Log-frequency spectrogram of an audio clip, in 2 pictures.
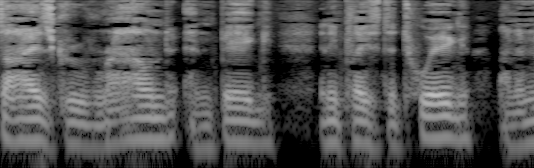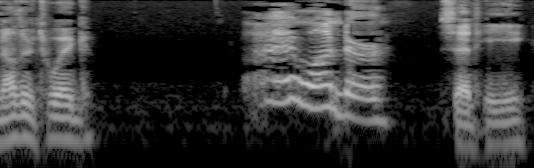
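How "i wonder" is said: very high, drawn-out musing; thoughtful woodchuck. A narrator's reading. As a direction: wonder slowly in a high critter voice. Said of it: "with a thoughtful cluck".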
